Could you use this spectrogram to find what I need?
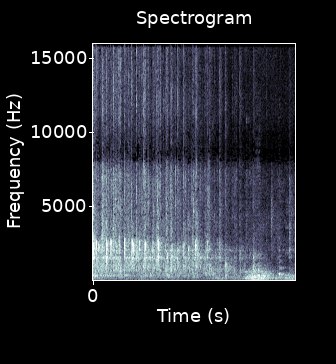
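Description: Applause rings out briefly.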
